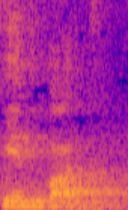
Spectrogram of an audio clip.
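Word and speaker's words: Svedberg: মানে এই এসটা থাকে silent, this S always remain silent, ওকে? তাহলে এসটা সবসময় কিন্তু সাইলেন্ট অবস্থান করে। তাই আমরা যখন বাংলা উচ্চারণ করি বলি ভেদবার্গ, কিন্তু যখন ইংরেজিতে লিখি তখন লিখি এস।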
